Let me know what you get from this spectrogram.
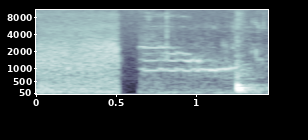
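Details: A kitten trapped inside a hollow rubber fender on a quay in Tosa, Kochi, Japan, during a three-hour rescue on August 30, with its mother nearby, gives a thin, drawn-out, downward-sliding meow over low rumbling noise.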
